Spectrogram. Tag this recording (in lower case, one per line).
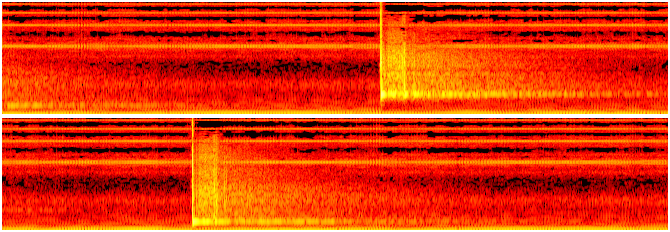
sonar
music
